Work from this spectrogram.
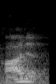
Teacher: Lailatul, kemudian di sini qaf baris atas qa, kemudian bertemu dengan dal mati, baca dengan qalqalah sughra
